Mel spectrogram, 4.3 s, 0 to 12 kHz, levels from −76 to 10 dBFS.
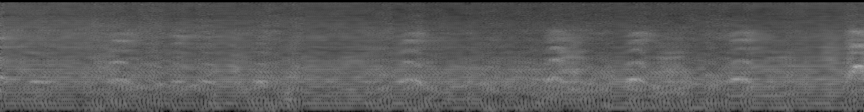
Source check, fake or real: fake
